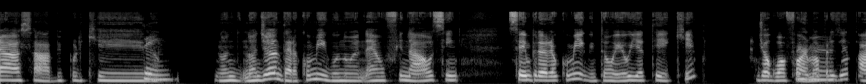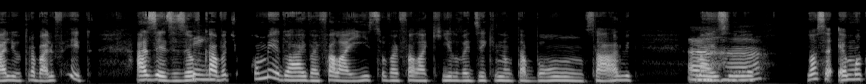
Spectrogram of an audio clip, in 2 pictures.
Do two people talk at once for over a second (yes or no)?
no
